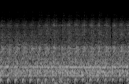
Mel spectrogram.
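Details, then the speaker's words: Scotts Murray 1542 mower with Kohler Command 15 single-cylinder, cleaned carburetor, after adjusting linkage rod for clearance, at lowest idle: low even chugging, no surging or hunting; runs great, though carb still leaks fuel. "Doesn't surge, runs great."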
